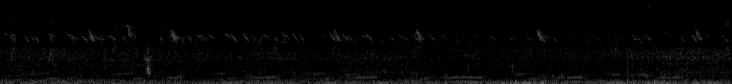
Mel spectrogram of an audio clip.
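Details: Brood of five-day-old Javanese kampung chicks cheeping steadily, high short downslurred notes repeated many times a second by overlapping birds, a few louder peeps standing out, over a soft low drone.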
